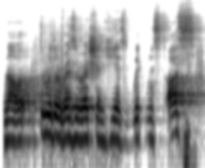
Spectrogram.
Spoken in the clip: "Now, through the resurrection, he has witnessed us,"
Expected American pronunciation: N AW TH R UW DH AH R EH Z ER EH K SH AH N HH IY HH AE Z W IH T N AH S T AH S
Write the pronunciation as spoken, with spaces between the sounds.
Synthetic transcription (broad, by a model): N AW TH R UW DH AH R EH Z ER EH K SH AH N HH IY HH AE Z W IH T N AH S T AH S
